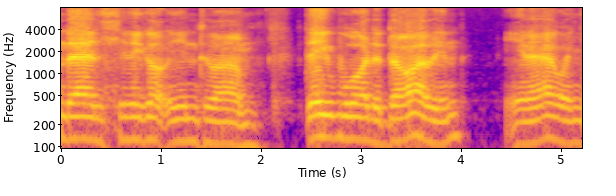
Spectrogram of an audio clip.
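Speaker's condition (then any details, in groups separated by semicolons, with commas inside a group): Cerebral palsy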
